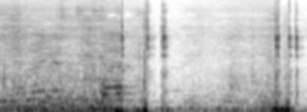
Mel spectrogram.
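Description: Courtroom room noise: faint background voices over a steady low rumble, with a knock and low thumps about a second in and a louder thump at the end.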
